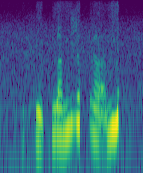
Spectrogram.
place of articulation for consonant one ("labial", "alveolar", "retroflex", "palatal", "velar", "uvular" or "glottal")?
velar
